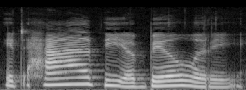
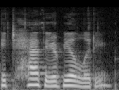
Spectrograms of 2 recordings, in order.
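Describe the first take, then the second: First: The phrase is said at a slower pace. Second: The phrase is said at a faster pace. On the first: "올라갔다 내려오는 리듬이 있죠?" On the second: "조금 빨리도 해볼게요"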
